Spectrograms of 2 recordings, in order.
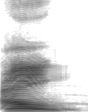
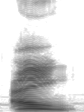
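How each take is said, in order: No difference in how they are said.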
